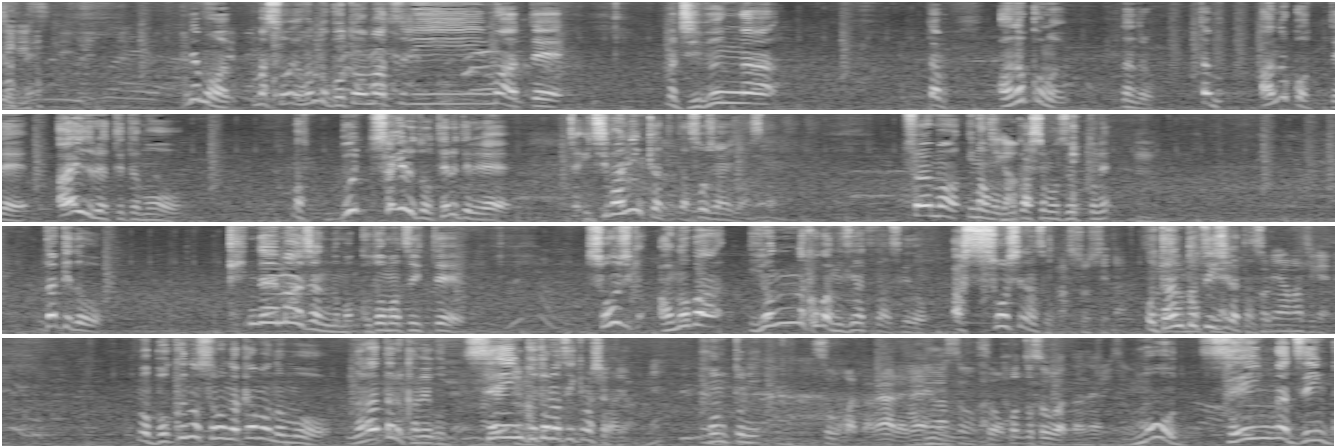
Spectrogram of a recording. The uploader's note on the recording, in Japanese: 池袋の路上でオタク5人と飲んだところを収録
